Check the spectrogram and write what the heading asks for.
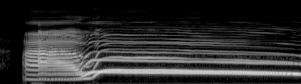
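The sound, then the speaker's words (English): A loud, wolf-like awoo howl that starts low, swoops sharply upward in pitch after a brief opening, then holds a long steady note for a couple of seconds, with no talking. “I know we never talk after the awoo.”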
